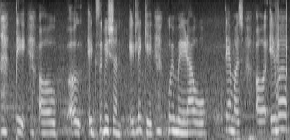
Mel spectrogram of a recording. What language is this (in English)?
Gujarati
